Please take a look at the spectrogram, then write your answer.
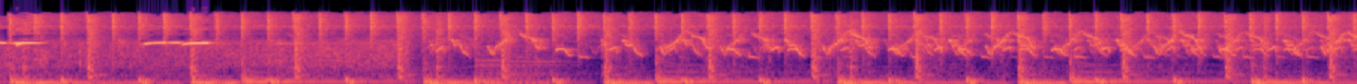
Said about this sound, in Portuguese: Após pequena pausa, o assobio curto do gaturamo quebra o silêncio.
